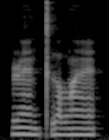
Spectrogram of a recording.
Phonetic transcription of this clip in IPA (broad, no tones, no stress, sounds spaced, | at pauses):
ɭ ɛ̃ ɡ tʼ ɨ lˠ ɛ̃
